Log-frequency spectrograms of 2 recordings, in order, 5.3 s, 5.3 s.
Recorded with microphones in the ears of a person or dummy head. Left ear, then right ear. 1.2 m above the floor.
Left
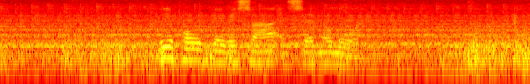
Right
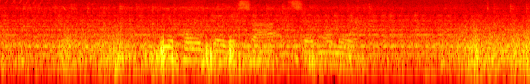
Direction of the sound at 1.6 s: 45° left (ahead or behind).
